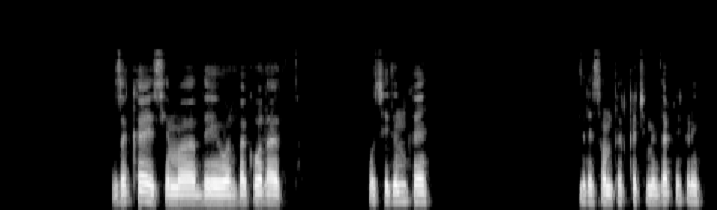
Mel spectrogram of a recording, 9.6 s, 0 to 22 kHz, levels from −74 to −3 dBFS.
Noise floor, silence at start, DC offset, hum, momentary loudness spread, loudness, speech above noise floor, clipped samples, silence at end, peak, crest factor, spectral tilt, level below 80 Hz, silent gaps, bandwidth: under -90 dBFS; 1.5 s; under 0.1%; none; 10 LU; -14 LUFS; over 77 dB; under 0.1%; 0.25 s; 0 dBFS; 16 dB; -7 dB/octave; -62 dBFS; none; 9.2 kHz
